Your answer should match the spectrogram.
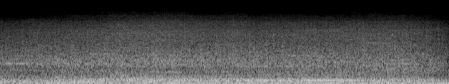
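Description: Tow truck's engine running as it pulls up at the kerb, over steady street traffic noise.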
